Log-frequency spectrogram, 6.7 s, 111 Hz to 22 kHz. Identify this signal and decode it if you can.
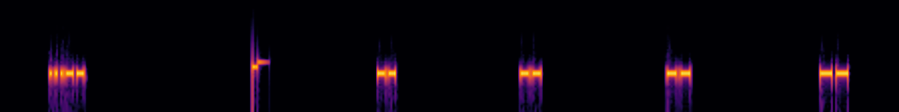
Morse code, heard as a keyed tone, about 53 wpm, spaced as for 9 wpm, 700 Hz. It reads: 3 MMMM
